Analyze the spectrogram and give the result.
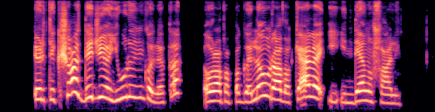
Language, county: Lithuanian, Vilnius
